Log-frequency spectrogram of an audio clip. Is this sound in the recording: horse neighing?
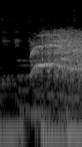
yes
